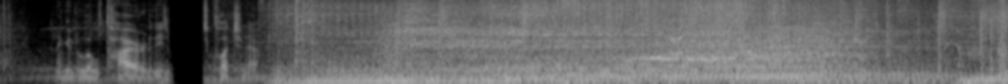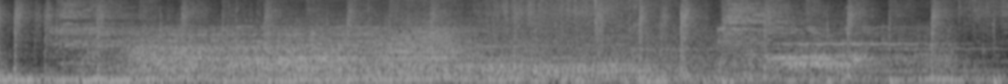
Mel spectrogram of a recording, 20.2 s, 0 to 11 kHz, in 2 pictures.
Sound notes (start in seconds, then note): 4.3 tires screech; 9.6 vehicle door slams; 11.6 engine revs; 17.7 tires screech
